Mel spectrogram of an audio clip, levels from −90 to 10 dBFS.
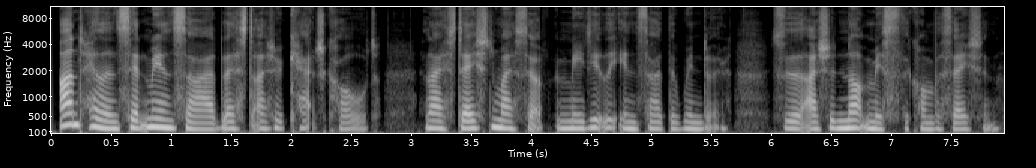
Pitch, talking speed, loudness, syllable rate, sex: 185 Hz, 195 wpm, -22 LUFS, 6.1 syllables/s, female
